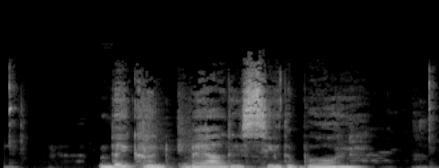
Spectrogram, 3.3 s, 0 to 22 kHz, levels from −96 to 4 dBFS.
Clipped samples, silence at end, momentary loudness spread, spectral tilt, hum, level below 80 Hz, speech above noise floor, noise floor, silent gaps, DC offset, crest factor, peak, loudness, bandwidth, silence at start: under 0.1%; 0.55 s; 9 LU; -3.5 dB/octave; none; -68 dBFS; 44 dB; -72 dBFS; none; under 0.1%; 18 dB; -14 dBFS; -29 LUFS; 14.5 kHz; 0.05 s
